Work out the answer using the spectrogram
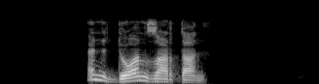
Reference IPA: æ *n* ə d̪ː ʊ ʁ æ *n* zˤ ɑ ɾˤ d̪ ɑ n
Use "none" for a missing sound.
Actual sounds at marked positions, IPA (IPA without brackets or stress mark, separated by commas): n, n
